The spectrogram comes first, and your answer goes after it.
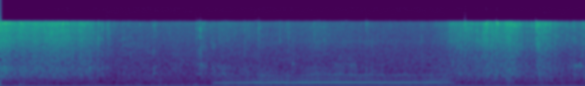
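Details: May the cat guards a new toy like her own prey. She gives one steady, low, humming growl lasting about two seconds amid soft rustling and scratching from the play.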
